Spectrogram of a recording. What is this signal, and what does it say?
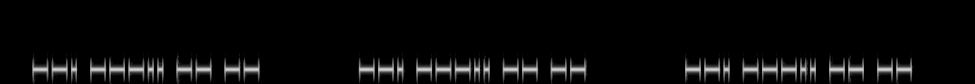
Morse code, heard as a keyed tone, about 25 wpm, 700 Hz. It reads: G8MM G8MM G8MM
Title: DXCC-100 Call Signs - 4 Characters - Repeated 3x - 25wpm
